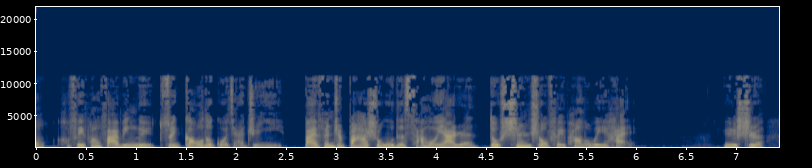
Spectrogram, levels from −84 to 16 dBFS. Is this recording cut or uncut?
cut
